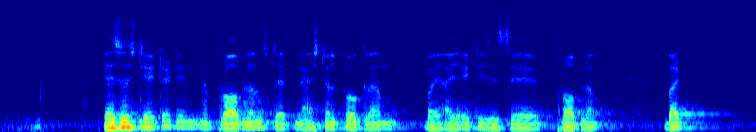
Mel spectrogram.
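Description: A woman speaks calmly through a microphone in a large room.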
